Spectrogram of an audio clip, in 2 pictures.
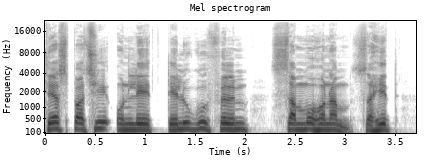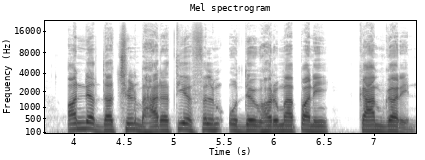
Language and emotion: Nepali, neutral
